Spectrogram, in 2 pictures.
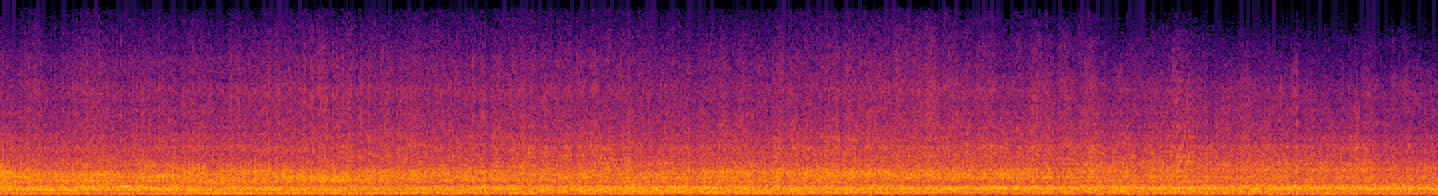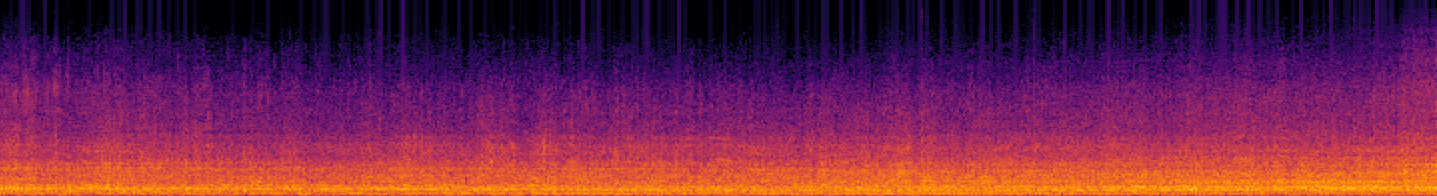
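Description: Small race car engines roar and whine around a dirt track.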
